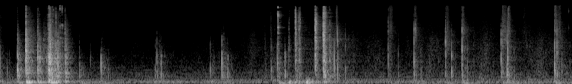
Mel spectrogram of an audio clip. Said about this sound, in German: Magst du mal aufmachen? Okay. Nora öffnet die Tür.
